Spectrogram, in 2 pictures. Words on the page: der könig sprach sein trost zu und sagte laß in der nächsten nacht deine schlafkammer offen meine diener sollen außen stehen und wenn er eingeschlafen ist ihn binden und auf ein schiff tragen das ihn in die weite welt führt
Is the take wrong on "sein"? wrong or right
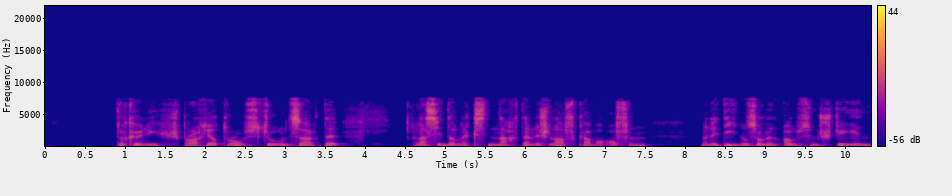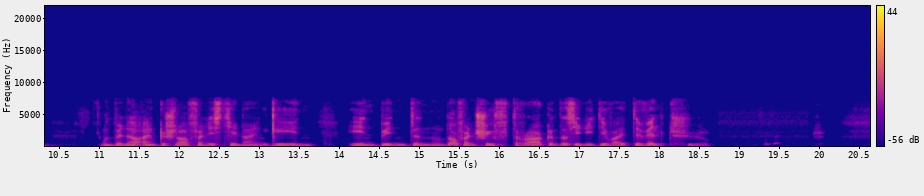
wrong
